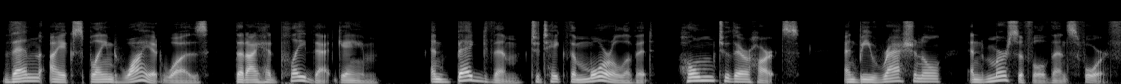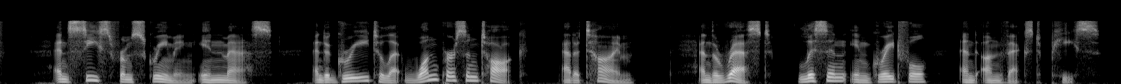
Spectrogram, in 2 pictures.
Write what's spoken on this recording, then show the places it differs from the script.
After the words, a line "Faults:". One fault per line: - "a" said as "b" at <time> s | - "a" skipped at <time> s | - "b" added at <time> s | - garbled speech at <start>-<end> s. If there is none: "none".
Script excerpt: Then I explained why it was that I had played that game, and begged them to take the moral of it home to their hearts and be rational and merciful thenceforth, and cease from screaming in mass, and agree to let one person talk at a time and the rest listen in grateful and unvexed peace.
Then I explained why it was that I had played that game, and begged them to take the moral of it home to their hearts and be rational and merciful thenceforth, and cease from screaming in mass, and agree to let one person talk at a time and the rest listen in grateful and unvexed peace.
Faults:
none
